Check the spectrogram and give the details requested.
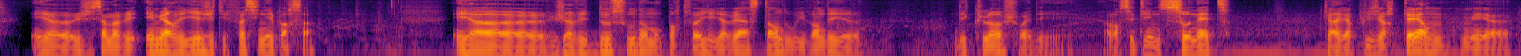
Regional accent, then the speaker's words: Grenoble, Auvergne-Rhône-Alpes, France; j'ai pas forcément grandi dans ce milieu-là, car j'ai grandi à Grenoble, j'étais dans des quartiers

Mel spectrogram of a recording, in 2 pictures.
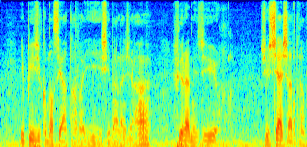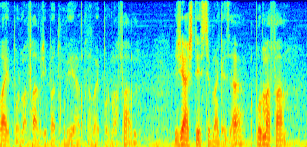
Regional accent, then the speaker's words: Tunisia; moved away; je suis d'origine tunisienne, je suis né en Tunisie, je suis fier d'être. Je suis arrivé le 15 septembre 1965.

